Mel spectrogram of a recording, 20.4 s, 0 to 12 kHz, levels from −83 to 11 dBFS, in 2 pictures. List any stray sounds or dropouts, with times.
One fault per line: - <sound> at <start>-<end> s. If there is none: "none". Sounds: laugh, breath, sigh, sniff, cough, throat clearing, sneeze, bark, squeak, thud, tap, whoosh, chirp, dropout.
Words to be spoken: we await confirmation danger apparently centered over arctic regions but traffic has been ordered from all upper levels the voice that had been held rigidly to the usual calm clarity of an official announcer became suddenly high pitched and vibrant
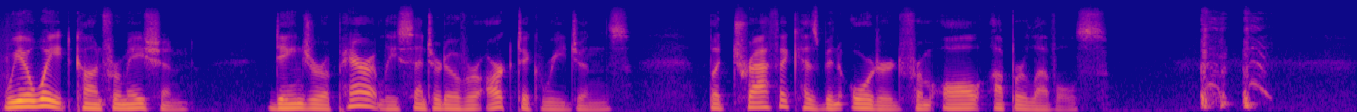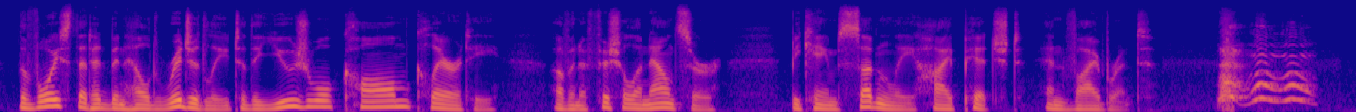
- cough at 9.0-9.6 s
- bark at 19.3-20.1 s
